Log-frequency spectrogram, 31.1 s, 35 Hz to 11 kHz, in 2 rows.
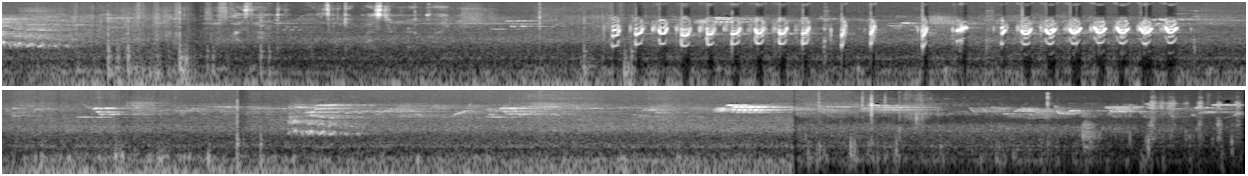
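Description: Wild turkey gobbling from the roost: two runs of rapid rattling gobbles, the first about eight seconds in and the second a few seconds later, with other birds calling around them. A loud low rumble runs underneath and drops away sharply about 25 seconds in.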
